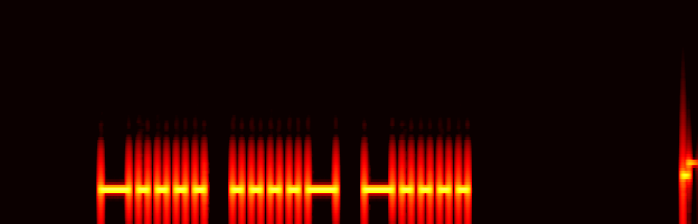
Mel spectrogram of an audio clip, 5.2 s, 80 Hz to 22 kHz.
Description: Morse code, heard as a keyed tone, about 17 wpm, 700 Hz. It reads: 646
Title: Numbers - 3-Digit 17wpm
